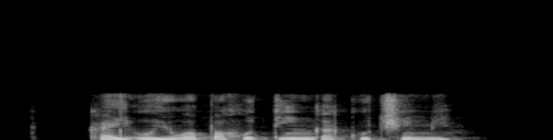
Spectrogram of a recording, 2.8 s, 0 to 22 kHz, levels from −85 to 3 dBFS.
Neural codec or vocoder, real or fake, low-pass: codec, 44.1 kHz, 7.8 kbps, Pupu-Codec; fake; 7.2 kHz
